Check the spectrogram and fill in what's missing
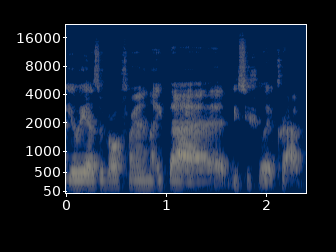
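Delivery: soft, low deflated whisper; whispered sadly. Real, not acted. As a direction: whisper it to yourself. Sad aside.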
